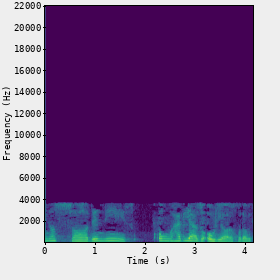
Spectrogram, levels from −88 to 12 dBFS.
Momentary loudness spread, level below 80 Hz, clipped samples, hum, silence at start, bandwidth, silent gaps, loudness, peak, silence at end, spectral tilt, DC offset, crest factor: 10 LU; -54 dBFS; under 0.1%; none; 0 s; 3.8 kHz; none; -20 LUFS; -2 dBFS; 0.05 s; -13.5 dB/octave; under 0.1%; 16 dB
